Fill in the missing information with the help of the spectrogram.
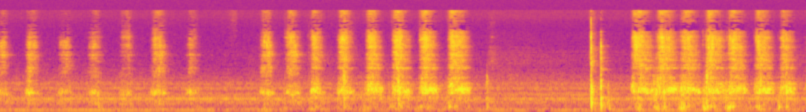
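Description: A coffee distribution tool is twisted back and forth on a portafilter full of ground coffee, rasping against the basket rim in repeated strokes of about three to four a second, getting louder partway through. There is one sharp click about seven seconds in, then a denser rasping near the end.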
